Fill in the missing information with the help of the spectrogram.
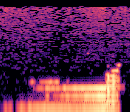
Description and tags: Sounds like the jaws theme song bass sound. I then removed the unbelievable noise to see what I ended up with. After that, I cut out the parts that sort of sounded cool and these are some of the ones I am willing to let everyone have.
